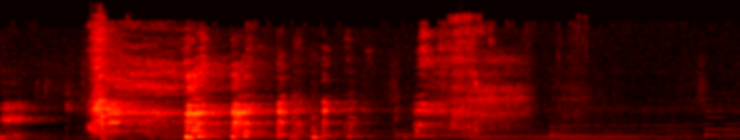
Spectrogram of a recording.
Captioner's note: laughs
